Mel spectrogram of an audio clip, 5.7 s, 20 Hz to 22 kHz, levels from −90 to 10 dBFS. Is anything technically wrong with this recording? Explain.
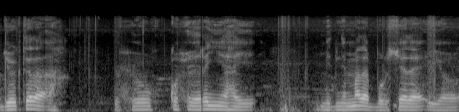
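No, nothing stood out as technically wrong on listening to this speech clip.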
